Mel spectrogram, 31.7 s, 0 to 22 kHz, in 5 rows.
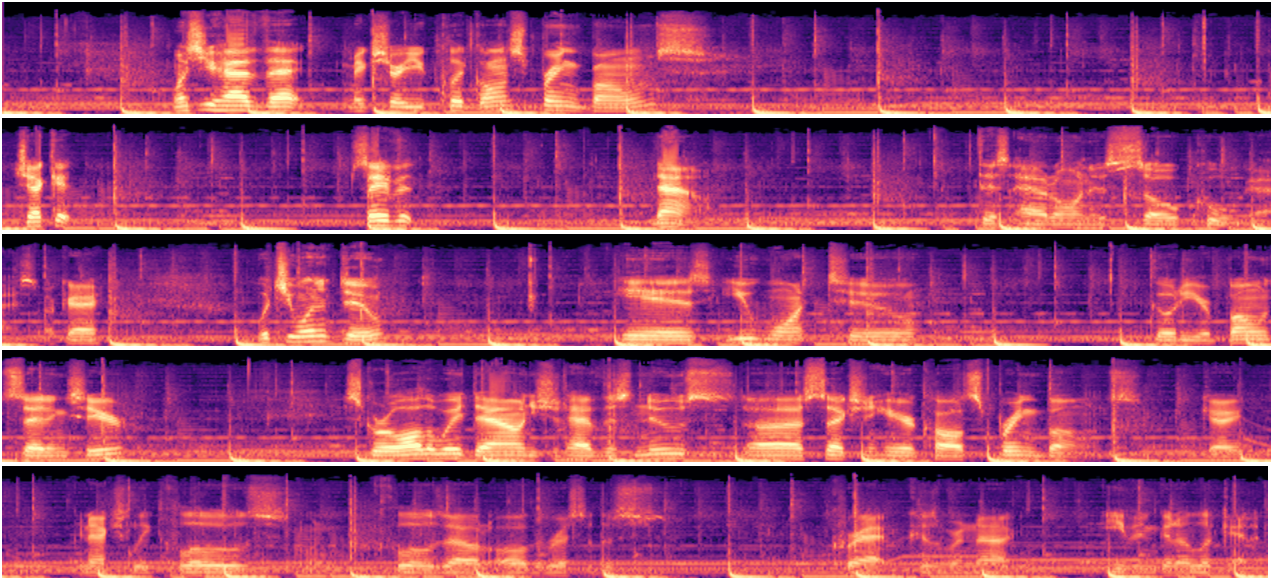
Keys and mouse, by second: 10.5 middle drag, 11.7 middle click, 24.9 click, 26.2 click, 26.6 click, 27.4 click, 28.7 click, 30.4 click.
